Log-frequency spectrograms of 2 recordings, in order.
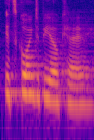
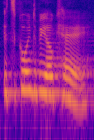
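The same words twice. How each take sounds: The two takes are said the same way.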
